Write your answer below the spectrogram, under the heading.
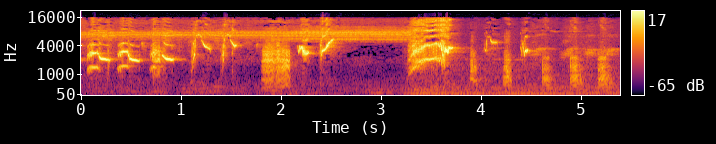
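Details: Male Javan myna calling to companions, played as a lure for catching mynas: a series of whistled downslurred notes with harsh bursts and short clicks. A steady high hum runs through the first part.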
